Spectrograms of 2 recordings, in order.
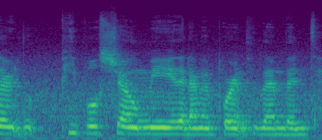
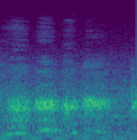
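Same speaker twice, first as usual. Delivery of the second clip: soft gasp; 3 semitones higher, 12 dB quieter than usual. Real, not acted. Sudden realisation.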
